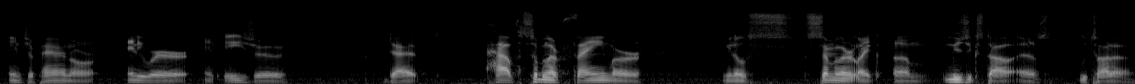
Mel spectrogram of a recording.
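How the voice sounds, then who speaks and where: A man's voice: deep voice, a little mellow, no echo. A man hosting a reaction video, talking casually and hesitantly, often repeating himself.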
